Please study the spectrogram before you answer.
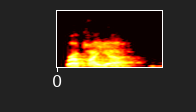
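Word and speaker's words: Rafah: know to uh conquer Rafa okay which really in the Hebrews pronounced rapay okay which is which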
